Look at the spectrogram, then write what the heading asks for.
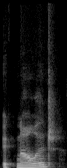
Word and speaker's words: acknowledge: different than acknowledge um so what we want is a stress on the gnaw syllable and then this to have a really reduced vowel it might even be like an it or an uh then with my stopped k it acknowledge acknowledge acknowledge i think i kind of use an uh there it's basically a reduced vowel because the null syllable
